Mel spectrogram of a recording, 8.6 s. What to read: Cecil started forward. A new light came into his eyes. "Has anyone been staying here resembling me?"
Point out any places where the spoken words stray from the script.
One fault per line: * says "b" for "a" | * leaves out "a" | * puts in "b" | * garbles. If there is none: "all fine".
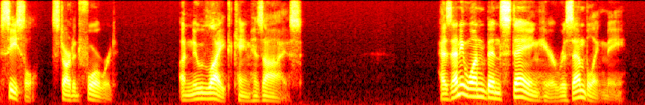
* leaves out "into"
